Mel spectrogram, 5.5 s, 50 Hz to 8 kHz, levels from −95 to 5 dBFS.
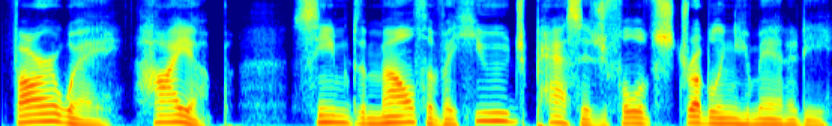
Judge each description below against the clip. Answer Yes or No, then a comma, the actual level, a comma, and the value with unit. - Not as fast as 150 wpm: No, average, 160 wpm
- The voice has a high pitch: No, low, 135 Hz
